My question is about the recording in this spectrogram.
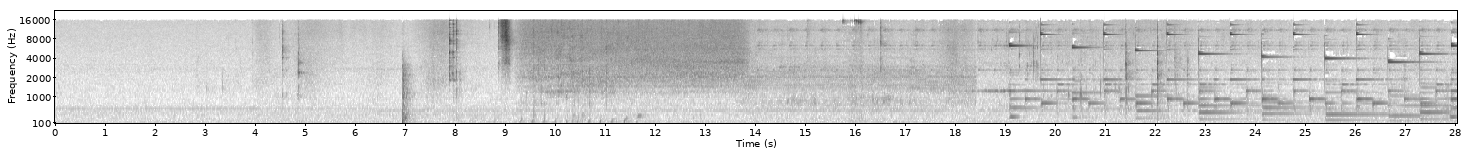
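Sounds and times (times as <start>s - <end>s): gas hissing from bottle: 8.8s - 16.1s
carbonated water pouring and fizzing: 8.9s - 13.9s.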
